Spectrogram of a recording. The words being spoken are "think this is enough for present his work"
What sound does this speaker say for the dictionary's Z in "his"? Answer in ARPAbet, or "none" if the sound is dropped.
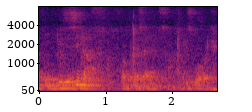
S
